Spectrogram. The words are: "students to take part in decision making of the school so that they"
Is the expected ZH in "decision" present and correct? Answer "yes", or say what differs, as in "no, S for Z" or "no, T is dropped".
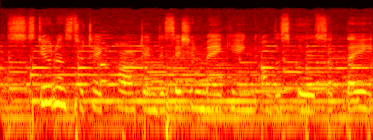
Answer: yes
